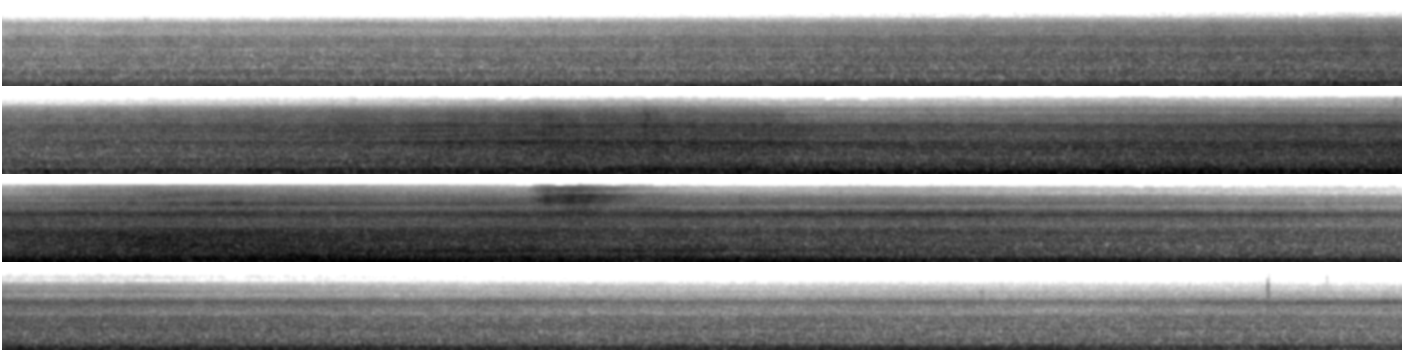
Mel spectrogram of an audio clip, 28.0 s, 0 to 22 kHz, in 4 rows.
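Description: Fiat ALn 668 diesel railcar with its trailer coach passing: the diesel engine and the wheels on the rails grow louder as it comes in, peak as it goes by, then fade away. A brief high squeal comes just after it passes.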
